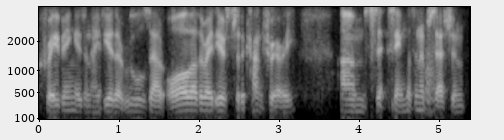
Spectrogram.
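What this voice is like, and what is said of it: Hoarse voice. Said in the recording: “my voice is hoarse ... because I was out all night with a bunch of people”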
